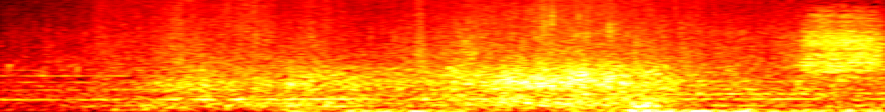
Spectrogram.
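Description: A boat moves over water in Assassin's Creed Valhalla, with a rolling wash of waves and wind that swells and fades across a few seconds, moderately loud and free of talk.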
